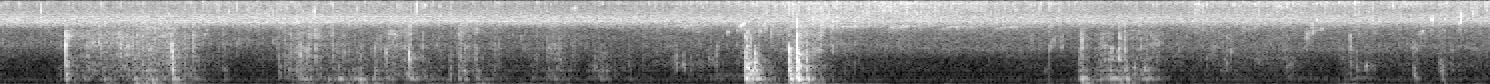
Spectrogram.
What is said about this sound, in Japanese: タブレットを水に入れると炭酸になるんです。バブの頭用です。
